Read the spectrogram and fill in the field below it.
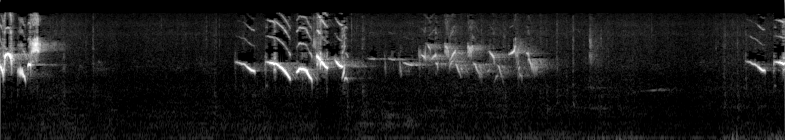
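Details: Double-collared seedeater practicing caveirão song, not caged: separate bursts of rapid high slurred whistles, a loud series of swooping notes, then a softer buzzy trill, with quiet pauses between phrases.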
